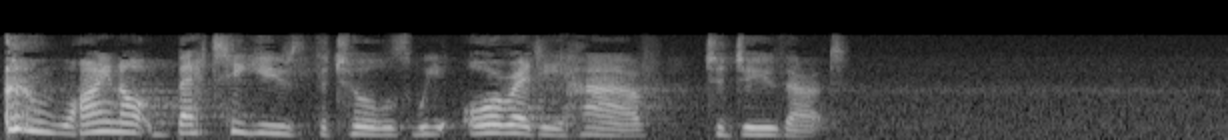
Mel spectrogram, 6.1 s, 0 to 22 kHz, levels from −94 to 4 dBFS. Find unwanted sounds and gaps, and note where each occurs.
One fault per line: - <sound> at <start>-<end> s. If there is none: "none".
none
